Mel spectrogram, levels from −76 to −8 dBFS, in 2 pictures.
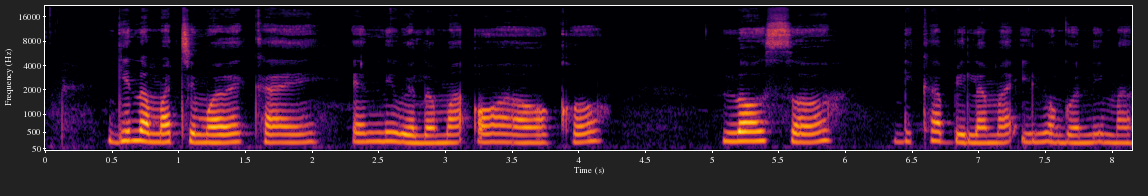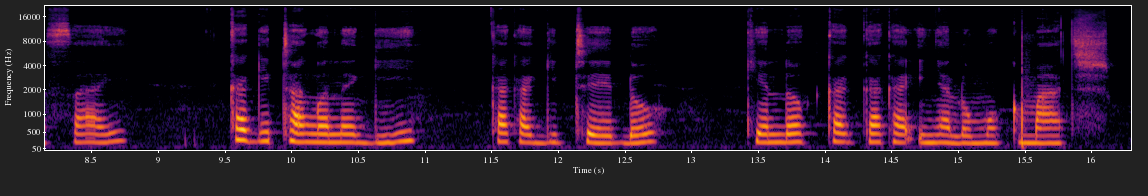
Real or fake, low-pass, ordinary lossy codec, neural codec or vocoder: fake; none; none; vocoder, 44.1 kHz, 128 mel bands every 512 samples, BigVGAN v2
